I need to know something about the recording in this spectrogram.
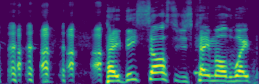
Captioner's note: all laughing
